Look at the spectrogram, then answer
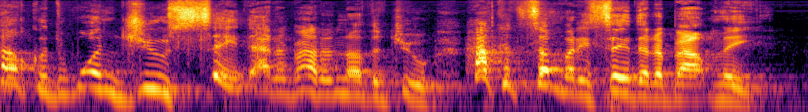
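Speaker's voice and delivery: put-on, tearful, crying lament through tears. Retelling a man's words after he ran home crying, imitating someone crying. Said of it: "He couldn't stop crying".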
